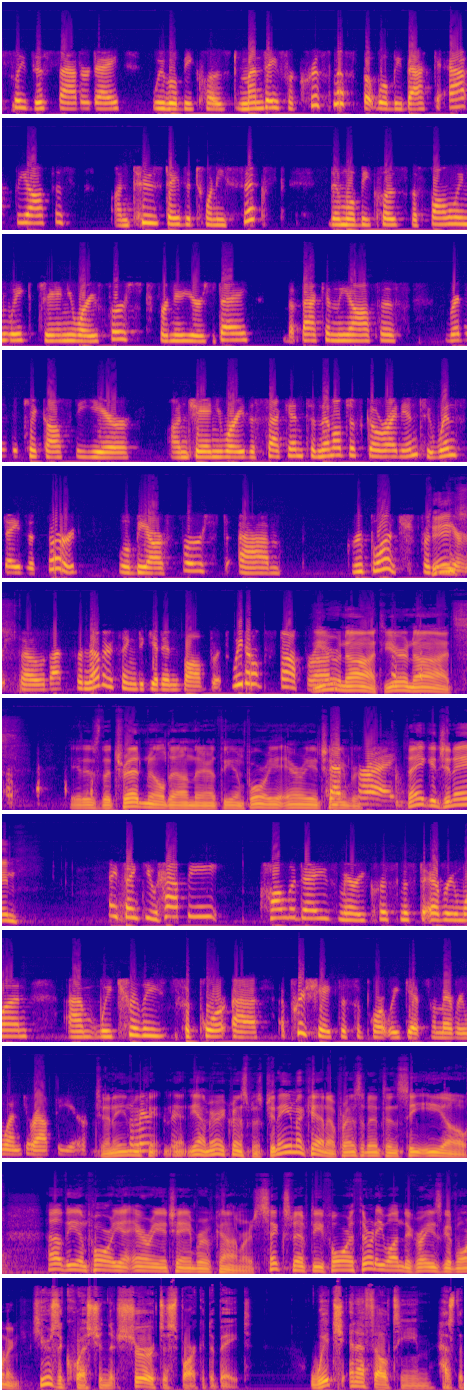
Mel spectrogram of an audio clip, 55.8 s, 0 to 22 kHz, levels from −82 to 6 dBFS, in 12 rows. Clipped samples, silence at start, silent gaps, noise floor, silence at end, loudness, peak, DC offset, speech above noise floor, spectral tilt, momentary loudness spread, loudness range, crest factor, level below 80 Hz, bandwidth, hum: under 0.1%; 0.1 s; none; -55 dBFS; 0 s; -13 LUFS; 0 dBFS; under 0.1%; 42 dB; -4 dB/octave; 9 LU; 3 LU; 14 dB; -46 dBFS; over 20 kHz; none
